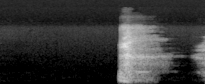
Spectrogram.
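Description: A man's short, breathy laugh: one puff of breath about a second in that fades quickly.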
